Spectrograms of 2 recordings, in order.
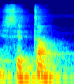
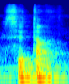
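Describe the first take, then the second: First: The t of c'est links into un. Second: The same.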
